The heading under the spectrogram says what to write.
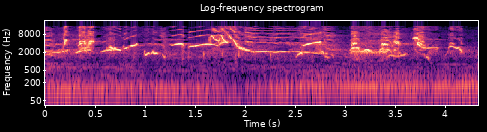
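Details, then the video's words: Kacer, the white-rumped shama, in a harsh-phrased song with tail spread; loud ringing whistles slide up and down, linked by fast chattering notes, over a soft low hum. "KACER GACOR BONGKAR ISIAN KASAR BUKA EKOR"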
